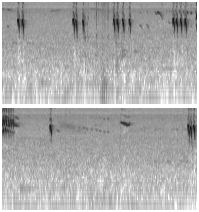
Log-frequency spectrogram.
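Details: Javan grey-throated white-eye (opior Jawa) in full, energetic song in the 'tembakan' style, used as a master recording to train songbirds: sharp, high chirps in quick bursts of two to four notes, separated by short pauses, with a few thin squeaks.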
